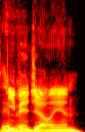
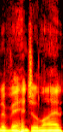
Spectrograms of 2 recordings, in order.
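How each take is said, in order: First: The ending does not sound like the word lion. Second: The ending sounds like the word lion. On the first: The speaker calls it right. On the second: The speaker calls it wrong.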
